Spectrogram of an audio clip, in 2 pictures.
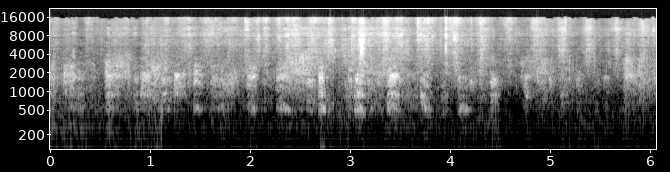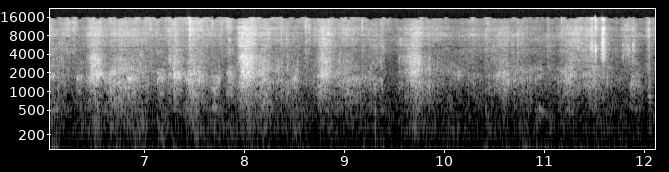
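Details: Excitable Border Collie Bly, prone to excitement seizures, panting in the afternoon while appearing more settled than earlier that day; rapid breathy huffs, roughly three per second, irregular, with some soft whimper-like tones and light room noise.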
